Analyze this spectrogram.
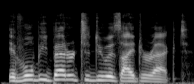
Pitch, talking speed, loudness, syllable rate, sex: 180 Hz, 275 wpm, -16 LUFS, 6.3 syllables/s, male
